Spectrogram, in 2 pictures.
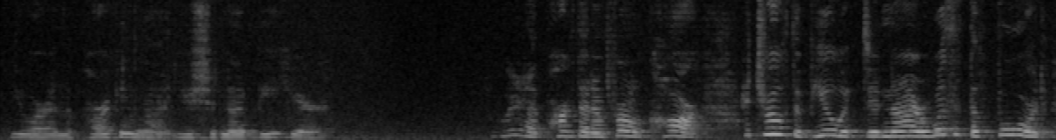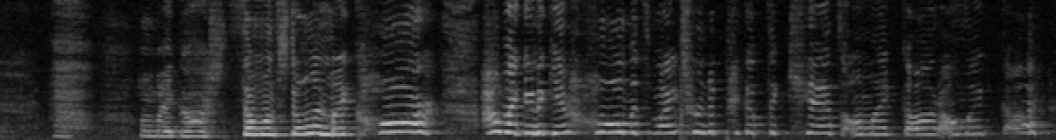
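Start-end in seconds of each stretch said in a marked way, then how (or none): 0.1-2.5 a gentle woman speaking from above and behind; calm facility voice. Acted. The building's voice telling Mary where she is, calm and soft. 9.5-15.7 high, loud, frantic cries; panicked. Acted. Mary panics that her car was stolen, high and frantic.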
